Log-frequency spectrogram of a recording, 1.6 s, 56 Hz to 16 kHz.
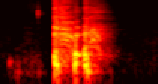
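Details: An adult with COVID-19 (corona again) sniffing and coughing: a brief run of about three quick, harsh coughs in a quiet room.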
